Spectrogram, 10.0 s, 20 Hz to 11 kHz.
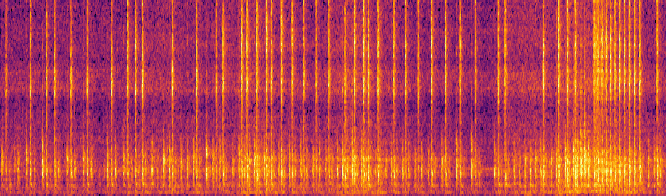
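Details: Toyota 1JZ-GE engine: sharp metallic knock about 160 a minute over idle, rising with light throttle; VVT-i gear was first suspected, but it turned out to be a spun rod bearing; rod knock.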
